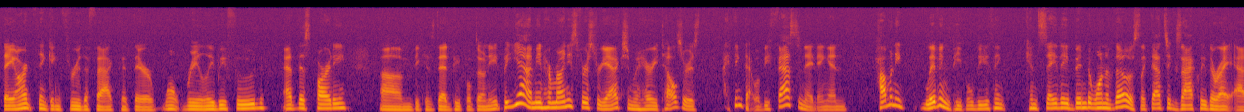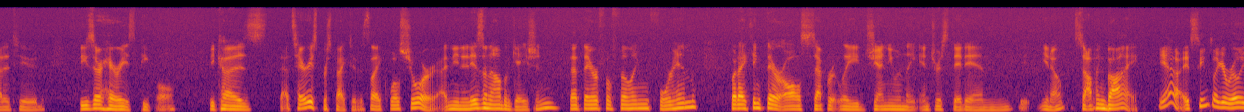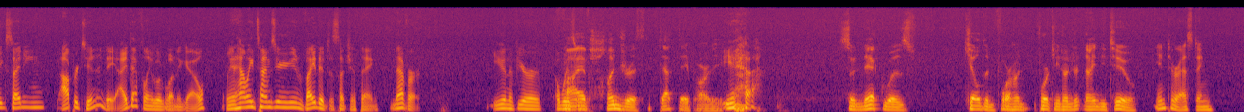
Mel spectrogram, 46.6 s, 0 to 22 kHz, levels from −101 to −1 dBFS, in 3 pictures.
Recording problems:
hiss; noticeable; throughout; 15 dB below the speech

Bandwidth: 16 kHz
